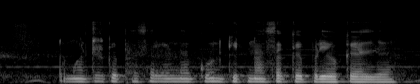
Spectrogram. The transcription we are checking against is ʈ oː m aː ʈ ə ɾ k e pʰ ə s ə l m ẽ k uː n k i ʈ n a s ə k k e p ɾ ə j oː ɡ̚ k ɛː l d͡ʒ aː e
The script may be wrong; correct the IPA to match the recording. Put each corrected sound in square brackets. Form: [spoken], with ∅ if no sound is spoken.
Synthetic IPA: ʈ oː m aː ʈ ə ɾ k e pʰ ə s ə l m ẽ k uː n k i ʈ n a s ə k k e p ɾ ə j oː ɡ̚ k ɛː l d͡ʒ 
